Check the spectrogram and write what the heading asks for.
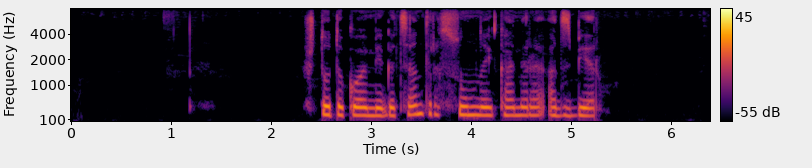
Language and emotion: Russian, neutral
